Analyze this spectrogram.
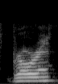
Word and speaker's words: Broeren: Well, I'm Broeren, easy to pronounce, Broeren. Just ignore that weird E in the middle. It trips people up every time.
